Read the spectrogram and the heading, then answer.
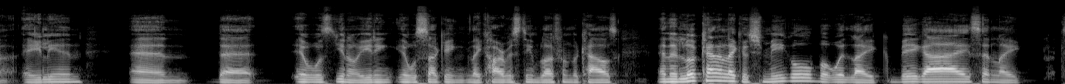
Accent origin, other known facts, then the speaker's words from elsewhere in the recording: Puerto Rico; moved away; that's where I grew up in Puerto Rico.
